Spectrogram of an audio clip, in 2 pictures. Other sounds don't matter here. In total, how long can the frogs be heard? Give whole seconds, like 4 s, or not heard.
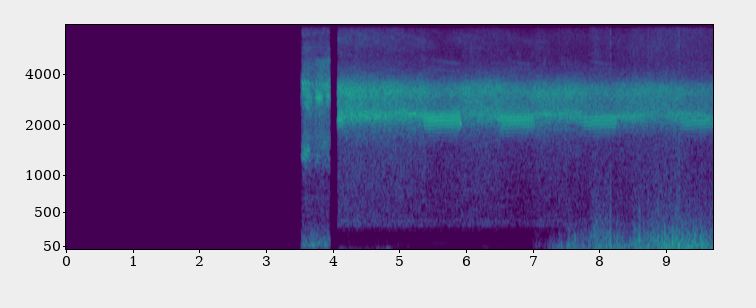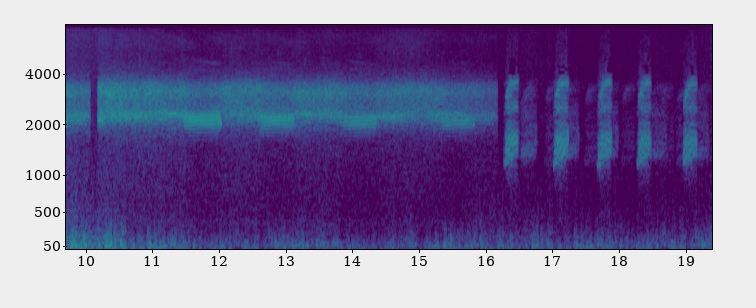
16 s.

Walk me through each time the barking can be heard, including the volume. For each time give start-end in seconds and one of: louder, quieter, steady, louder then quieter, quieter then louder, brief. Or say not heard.
not heard.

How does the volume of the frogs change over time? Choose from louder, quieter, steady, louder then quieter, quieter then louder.
quieter.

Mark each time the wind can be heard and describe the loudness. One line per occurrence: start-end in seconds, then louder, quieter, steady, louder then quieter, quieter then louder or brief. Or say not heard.
7.0-19.3 quieter.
